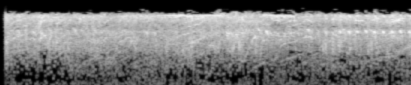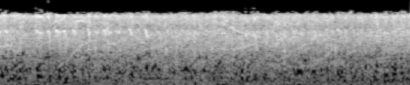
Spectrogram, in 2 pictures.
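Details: Thousands of grackles gather in trees in Austin, Texas, on a morning, giving a dense, unbroken chorus of shrill squeaks, creaky whistles and harsh clacks that overlap constantly, with faint traffic hum beneath.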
